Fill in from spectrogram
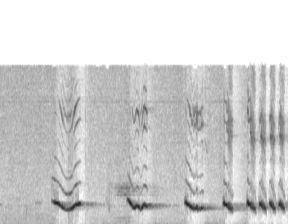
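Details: A white-rumped shama sings swooping whistled notes, each dipping then levelling off, three times before breaking into a fast rolling run of short bubbling whistles, part of a song stuffed with konin and kinoi mimicry.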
